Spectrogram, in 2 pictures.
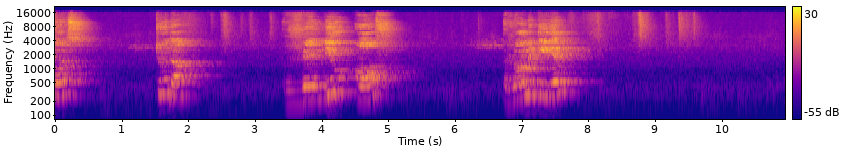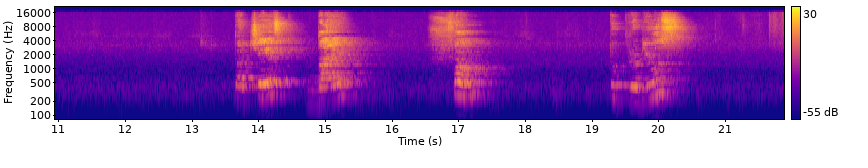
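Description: A young man speaks calmly in short phrases, close by.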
